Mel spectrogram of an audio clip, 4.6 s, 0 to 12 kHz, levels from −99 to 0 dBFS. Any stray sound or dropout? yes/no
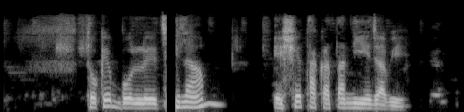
yes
